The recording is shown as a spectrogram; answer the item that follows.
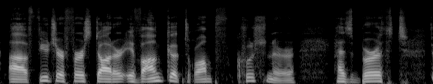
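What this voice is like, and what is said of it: Put-on Israeli accent. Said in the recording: “what is that accent? Is it part Swedish, part German, part ... it was Israeli”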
